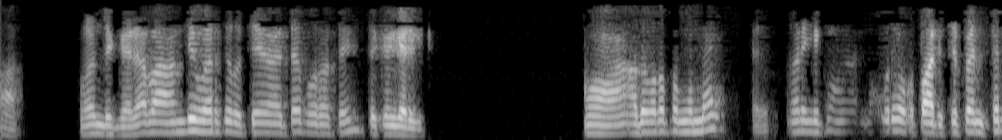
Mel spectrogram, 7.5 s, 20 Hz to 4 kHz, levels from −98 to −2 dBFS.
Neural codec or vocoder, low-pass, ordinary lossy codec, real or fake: codec, 16 kHz, 0.9 kbps, LongCat-Audio-Codec; 3.6 kHz; MP3, 16 kbps; fake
